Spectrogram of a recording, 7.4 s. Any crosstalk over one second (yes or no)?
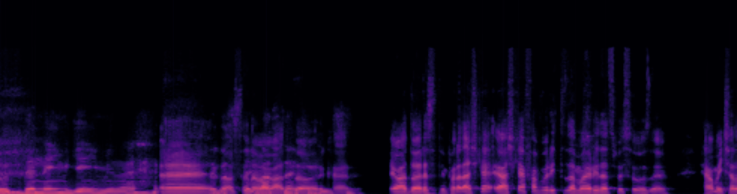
yes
